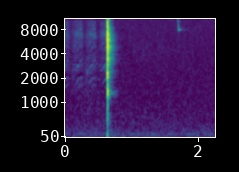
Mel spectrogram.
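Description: A single sharp click from the Yamaha F90's power tilt/trim relay engaging as the trim switch is thrown. No trim motor running follows: the relay and wiring deliver 12 volts, but the tilt/trim motor has failed.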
